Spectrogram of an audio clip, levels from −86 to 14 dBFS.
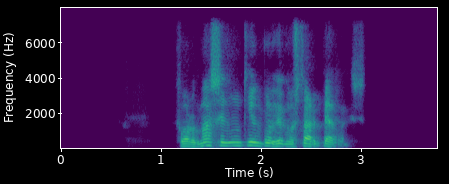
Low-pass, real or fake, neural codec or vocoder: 7.2 kHz; fake; codec, 16 kHz, 2 kbps, FreqCodec, smaller model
